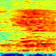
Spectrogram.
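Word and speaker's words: ἐν: And one sounds like our English word in, it's E-N, pronounced in.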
